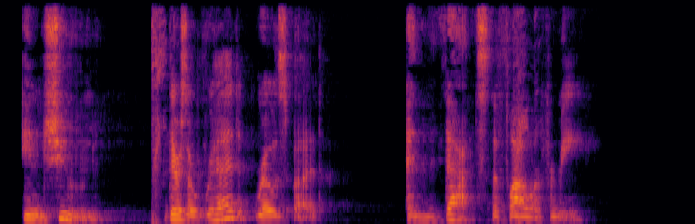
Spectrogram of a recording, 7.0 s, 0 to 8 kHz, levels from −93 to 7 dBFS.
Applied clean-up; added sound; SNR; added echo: neural mask model DeepFilterNet 3.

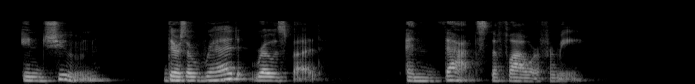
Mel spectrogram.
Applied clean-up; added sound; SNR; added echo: none; none; none; none.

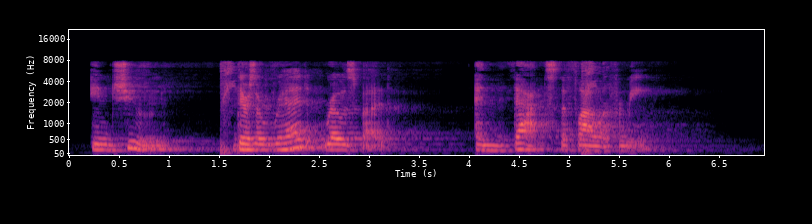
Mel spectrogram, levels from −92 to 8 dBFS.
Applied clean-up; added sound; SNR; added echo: neural separator model SepFormer DNS4.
